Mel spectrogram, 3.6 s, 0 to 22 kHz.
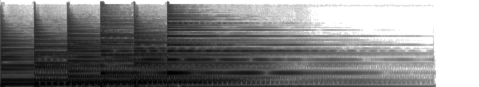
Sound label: E Suspended 2nd Suspended 4th E, Guitar, 4F,4A,5C,5G,5C,6E; arpeggiated; 11,9,11,9,9,12; JGuitar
